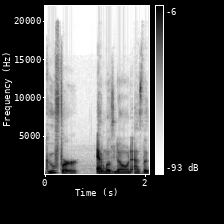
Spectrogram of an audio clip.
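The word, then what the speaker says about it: Gophers: far this gang spelled GOP H ER was apparently pronounced goofer and was known as the goofer game I've had a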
